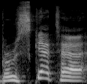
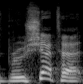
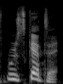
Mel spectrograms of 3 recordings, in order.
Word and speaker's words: bruschetta: to confuse you, the combination of CH is pronounced as a hard C sound like in cook or clean.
